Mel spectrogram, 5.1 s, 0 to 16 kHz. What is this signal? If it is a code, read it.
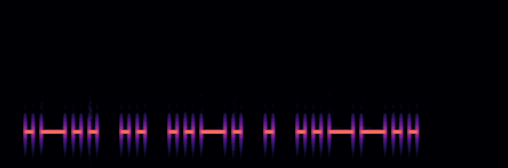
Morse code, heard as a keyed tone, about 15 wpm, 700 Hz. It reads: LIFE?
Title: Sentences from Top 1600 Words 15wpm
